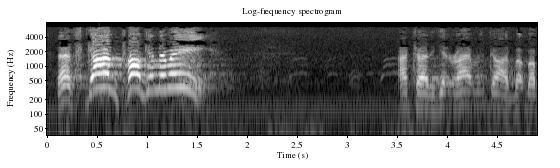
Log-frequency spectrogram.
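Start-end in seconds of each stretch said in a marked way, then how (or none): 0.1-1.7 God stressed high and loud, slow; preached out, high and loud; louder, higher slow repeat. Shown as a demonstration. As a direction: ring it out like a preacher's climax. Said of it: "Oh, that's God talking to me".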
